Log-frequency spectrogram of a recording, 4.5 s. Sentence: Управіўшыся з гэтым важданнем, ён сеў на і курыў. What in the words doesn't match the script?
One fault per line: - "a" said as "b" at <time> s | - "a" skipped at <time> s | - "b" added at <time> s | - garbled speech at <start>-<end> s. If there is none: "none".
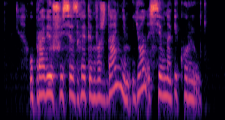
none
